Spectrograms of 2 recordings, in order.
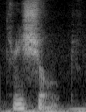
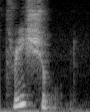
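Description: First: Soft whisper; faint echoing whisper. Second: Said in the usual way. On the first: A narrator's reading. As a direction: fade the signal to a whisper. Whistle signal echoed faintly.

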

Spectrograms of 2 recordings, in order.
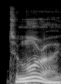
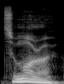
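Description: First: Higher and louder, a stunned echo of his word; disbelieving. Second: Said in the usual way. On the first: A narrator's reading. Sister hearing James is coming home tomorrow, disbelieving. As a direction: throw the word back in disbelief. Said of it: "with disbelief in her voice".

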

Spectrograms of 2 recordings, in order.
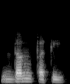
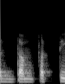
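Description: First: दंपति with one light t, lower; correct single t. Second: दंपत्ति with a held double t; wrong doubled t. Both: Shown as a demonstration. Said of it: "या दंपत्ति नहीं".

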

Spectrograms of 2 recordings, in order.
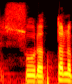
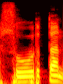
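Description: First: ਸੁਰਤਨ with short "u" and doubled t; correct short vowel. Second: ਸੂਰਤਨ with long "oo", single t; wrong long vowel. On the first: Teacher models the right word, ਸੁਰਤਨ as "surattan". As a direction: say ਸੁਰਤਨ as "su-rattan". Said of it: "ਹੁਣ ਇੱਥੇ ਸੁਰਤਨ ਪੜ੍ਹਨਾ". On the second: Teacher shows students the misreading, ਸੂਰਤਨ as "soortan". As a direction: say ਸੂਰਤਨ as "soor-tan". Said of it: "ਇਹਨੂੰ ਸੂਰਤਨ ਨਹੀਂ ਪੜ੍ਹਨਾ". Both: Shown as a demonstration.

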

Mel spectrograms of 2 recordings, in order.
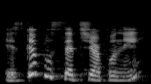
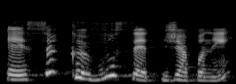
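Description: First: French question with rising end on japonais; question intonation. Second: Teacher modelling the question tune; question intonation. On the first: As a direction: rise at the end like a real question. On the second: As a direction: ask it clearly, rising at the end. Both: Shown as a demonstration. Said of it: "hacemos una entonación cuando preguntamos".

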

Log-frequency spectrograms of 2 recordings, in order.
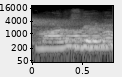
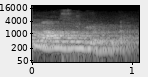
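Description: First: "Maruz" r ile z yer değiştirmiş; "Maruz" bilerek yanlış telaffuz; maruz diye yanlış söyleme. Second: "mazur" z sonra r ile; "mazur" düzgün telaffuz; mazur diye doğru söyleme. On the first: ("Maruz" hatalı söyleyiş) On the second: ("mazur" doğru söyleyiş) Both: Shown as a demonstration.

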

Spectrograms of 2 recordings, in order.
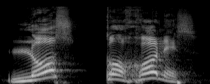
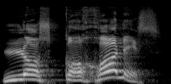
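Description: First: Slow "¡Los cojones!" with the stress moved onto "los"; emphatic refusal. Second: Drawn-out, stressed "¡Los cojones!" with "cojones" hit hard; slow outraged "¡Los cojones!" leaning on "cojones"; emphatic refusal. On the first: Repeating the refusal to a wedding, slow with "los" stressed. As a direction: punch "los" and drag out "¡Los cojones!". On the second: Streamer refusing a wedding on game launch day, drawn-out stress on "cojones". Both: Real, not acted.

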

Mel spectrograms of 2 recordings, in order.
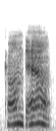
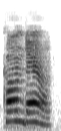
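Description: First: Said in the usual way. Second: Firm and noticeably louder; loud mock command. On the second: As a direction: push it out like an exasperated order. Telling the raging friend off.

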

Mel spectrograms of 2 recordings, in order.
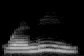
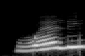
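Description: First: Wali stressed on the second haraka, softer; second-syllable stress. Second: Wali stressed on the first haraka; first-syllable stress. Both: Shown as a demonstration. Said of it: "Pareil pour le mot wali".

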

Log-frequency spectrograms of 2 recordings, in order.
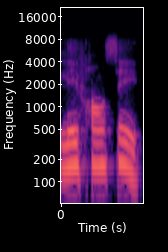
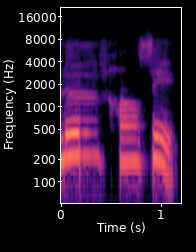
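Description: First: Les said "lay", at an ordinary pitch; les with an "ay" vowel. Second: Le said "luh", drawn out and stressed; stressed "luh" for le, the singular article; le with an "uh" vowel. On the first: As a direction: say "lay" in les, the plural article. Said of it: "គឺសំដៅលើជនជាតិបារាំង". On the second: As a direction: lean on le with a rounded "uh". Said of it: "ភាសាបារាំង". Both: Shown as a demonstration.

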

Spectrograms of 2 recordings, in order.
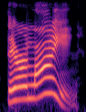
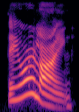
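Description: First: "they are lying" high and loud, then falling; emphatic challenge. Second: "They are lying" a little raised, falling at the end; confirming answer. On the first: Prosecutor closing his challenge to the accused, "they are lying" high and loud. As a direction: hit "they are lying" hard as the clincher. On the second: Accused confirming it to the prosecutor, "They are lying" firmly stated. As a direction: repeat "They are lying" with less force. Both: A narrator's reading.

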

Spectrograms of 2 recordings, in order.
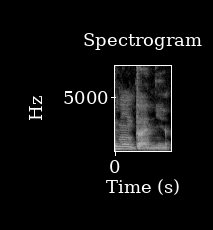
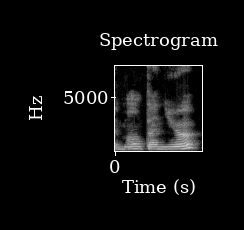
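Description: First: Montagne ending on gne, E silent; right way. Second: Montagne with a final E sound after the gne; slow montagne with the E voiced at the end; wrong way. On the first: Teacher to learners, correct form: silent final E. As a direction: say montagne softly, stopping on the gne. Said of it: "I say montagne". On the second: Teacher showing the mistake: final E pronounced. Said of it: "I don't say montagne". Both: Shown as a demonstration.

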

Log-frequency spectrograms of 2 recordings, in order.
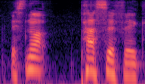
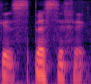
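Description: First: "Pacific" said for specific, with a stressed puh- start; mock "Pacific" instead of specific; wrong word. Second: Said in the usual way. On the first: Shown as a demonstration. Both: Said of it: "I love it when people say that".

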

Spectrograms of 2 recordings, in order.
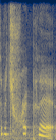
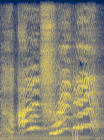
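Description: First: Said in the usual way. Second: Shocked triplet cry. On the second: Acted. Pig character learning she is a triplet, high shocked shriek. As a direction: shriek the news with laughing disbelief.

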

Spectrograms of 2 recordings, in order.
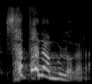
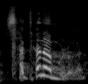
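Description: First: Firm rebuke, calling out louder; rebuking Satan. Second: Raised commanding rebuke; rebuking Satan. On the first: Preacher reenacting his prayer, firm loud rebuke. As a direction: command Satan to leave. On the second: Preacher reenacting his prayer, raised commanding rebuke. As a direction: order the devil away. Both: Retold or imitated.

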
